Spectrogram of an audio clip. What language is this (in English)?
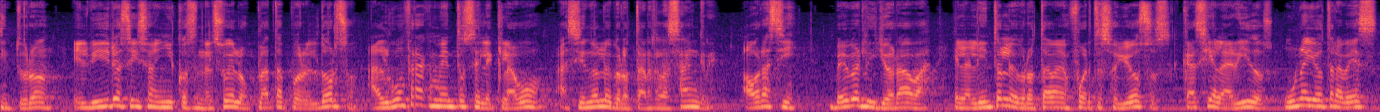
Spanish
